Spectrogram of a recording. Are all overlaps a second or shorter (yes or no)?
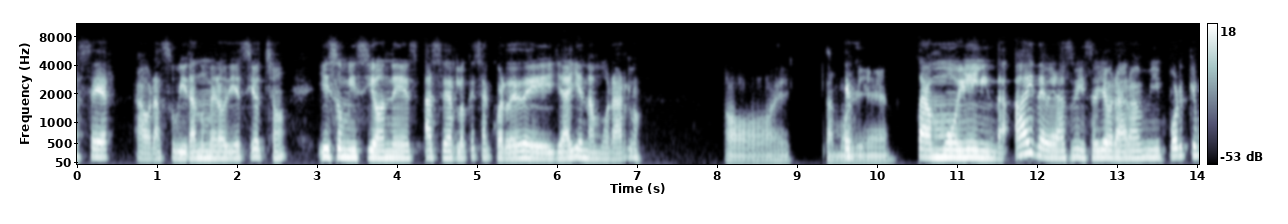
yes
